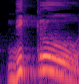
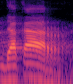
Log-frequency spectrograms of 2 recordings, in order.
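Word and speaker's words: ذكر: Dikru. Nah, na'am, sahih. Itu dibacanya dikru. Jangan dibaca dakar, ya. Jangan dakaro, maksudnya kan itu kan.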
